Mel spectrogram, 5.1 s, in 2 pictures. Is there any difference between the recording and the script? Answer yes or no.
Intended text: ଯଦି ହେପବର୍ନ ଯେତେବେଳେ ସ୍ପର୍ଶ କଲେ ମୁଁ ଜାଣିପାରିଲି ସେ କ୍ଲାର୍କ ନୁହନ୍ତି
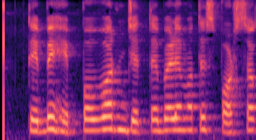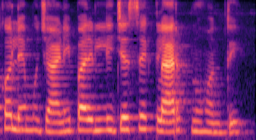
yes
